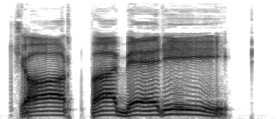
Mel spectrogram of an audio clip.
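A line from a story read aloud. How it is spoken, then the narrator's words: Yell. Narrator (Russian): заорал он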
